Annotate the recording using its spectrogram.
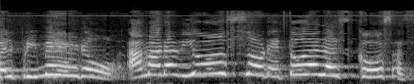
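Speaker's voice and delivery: high, slow, showy recitation; grand speech. Retold or imitated. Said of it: "pensaba hacerme un discurso".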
